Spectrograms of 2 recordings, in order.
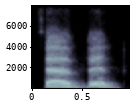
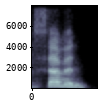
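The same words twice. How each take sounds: First: "Seven" split into two beats, sev-en; syllable by syllable. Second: Said in the usual way. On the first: Shown as a demonstration. Teacher shows class two syllables, "Seven" broken into sev-en. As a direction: sound out "Seven" with a break between syllables. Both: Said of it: "Two syllables".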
